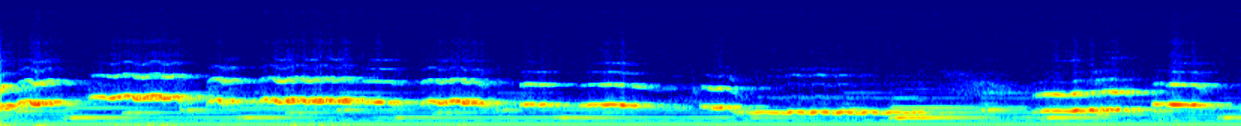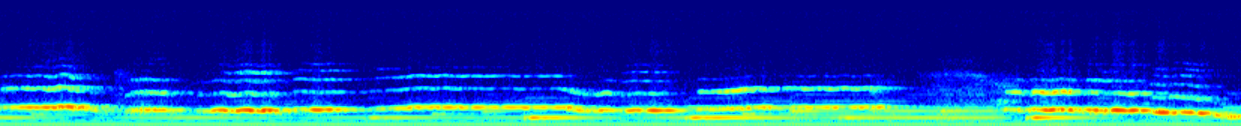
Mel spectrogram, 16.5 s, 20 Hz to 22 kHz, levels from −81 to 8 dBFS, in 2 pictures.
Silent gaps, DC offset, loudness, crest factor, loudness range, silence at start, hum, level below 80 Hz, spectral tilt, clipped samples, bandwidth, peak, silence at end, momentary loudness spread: none; under 0.1%; -20 LUFS; 16 dB; 4 LU; 0 s; 50 Hz at -55 dBFS; -44 dBFS; -9 dB/octave; under 0.1%; 3.4 kHz; -2 dBFS; 0 s; 12 LU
